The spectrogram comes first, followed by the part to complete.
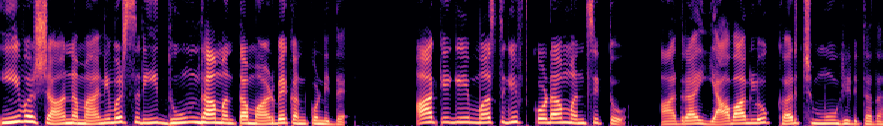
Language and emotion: Kannada, sad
